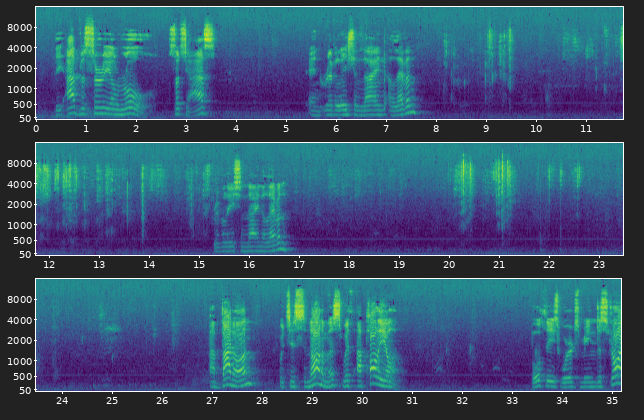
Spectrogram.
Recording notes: This sermon was preached during the evening sermon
